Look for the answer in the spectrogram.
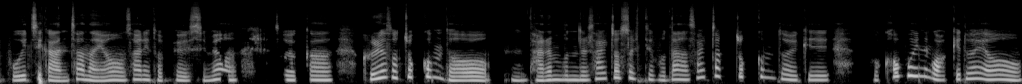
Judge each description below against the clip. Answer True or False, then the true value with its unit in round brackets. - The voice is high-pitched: True (210 Hz)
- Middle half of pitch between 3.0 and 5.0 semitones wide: False (5.5 semitones)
